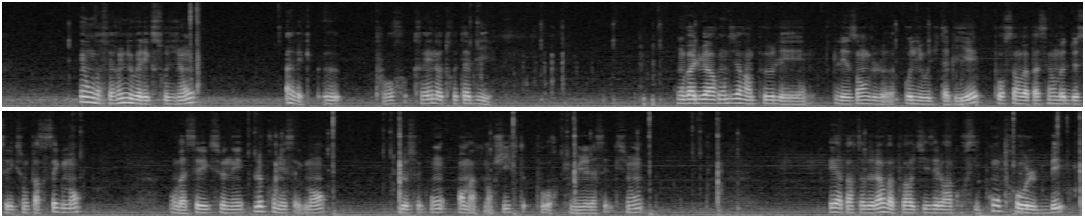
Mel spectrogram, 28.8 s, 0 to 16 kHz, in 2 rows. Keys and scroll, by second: 2.5 e, 28.4 ctrl+b.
